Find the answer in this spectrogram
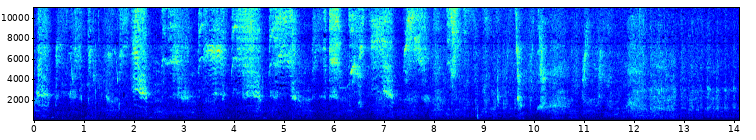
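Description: A monkey gives shrill, squeaky calls in short bursts, over and over.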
